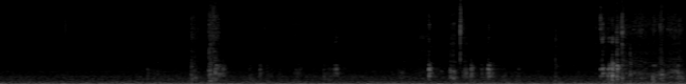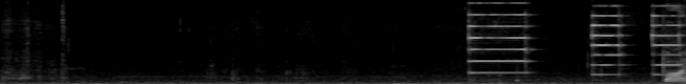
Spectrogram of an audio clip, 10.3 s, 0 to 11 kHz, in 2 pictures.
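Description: Quiet handling clicks and a soft rustle, then a Spektrum DX9 radio transmitter beeping twice near the end, two short high beeps during a bind attempt with the plane's receiver.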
